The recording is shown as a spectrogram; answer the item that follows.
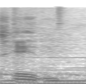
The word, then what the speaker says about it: HDN: Yeah, it's he spells it HDN, but it's pronounced Hidden.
